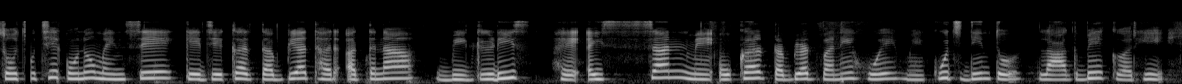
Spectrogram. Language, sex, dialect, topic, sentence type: Chhattisgarhi, female, Northern/Bhandar, banking, statement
